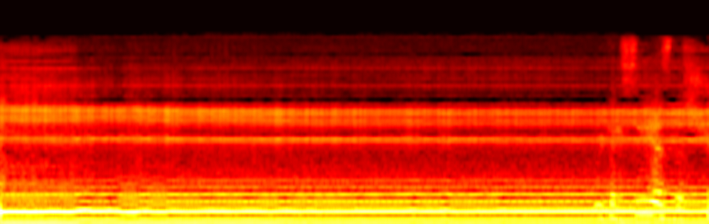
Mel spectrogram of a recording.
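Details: Sustained "eee" vowel produced during a transnasal endoscopic laryngeal video stroboscopic exam, with the vocal fold vibration viewed in slow motion.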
